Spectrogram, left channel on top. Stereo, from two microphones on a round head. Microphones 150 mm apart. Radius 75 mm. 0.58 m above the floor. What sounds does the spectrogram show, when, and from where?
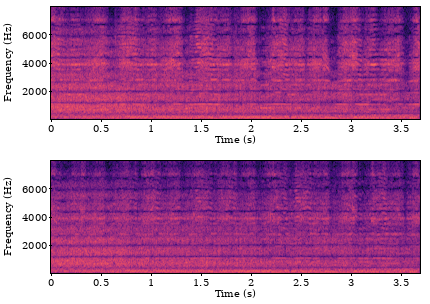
0.0 s an aircraft: 5° left (ahead or behind); by 3.7 s 10° left (ahead or behind)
